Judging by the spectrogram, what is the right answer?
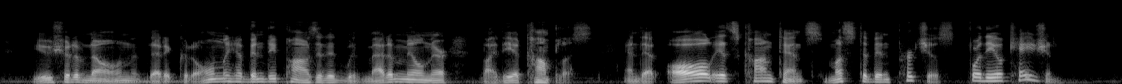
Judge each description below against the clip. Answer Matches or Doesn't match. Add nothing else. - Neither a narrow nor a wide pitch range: Doesn't match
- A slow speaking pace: Doesn't match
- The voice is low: Matches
